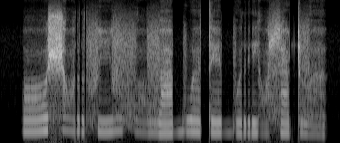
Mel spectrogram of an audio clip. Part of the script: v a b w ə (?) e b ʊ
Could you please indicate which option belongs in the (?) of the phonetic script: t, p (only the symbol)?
t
